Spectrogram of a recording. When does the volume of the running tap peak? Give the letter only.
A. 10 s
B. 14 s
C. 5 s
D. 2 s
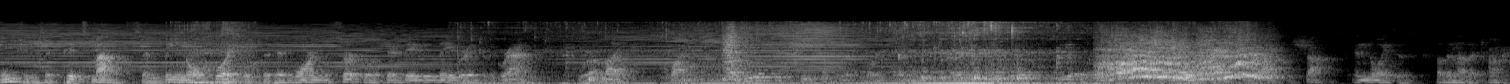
A.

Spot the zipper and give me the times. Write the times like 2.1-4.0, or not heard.
1.6-2.6, 6.8-7.6, 10.8-12.8.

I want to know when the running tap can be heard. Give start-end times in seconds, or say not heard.
4.5-12.0.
